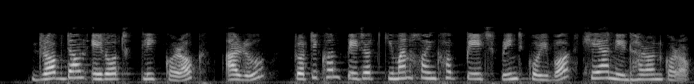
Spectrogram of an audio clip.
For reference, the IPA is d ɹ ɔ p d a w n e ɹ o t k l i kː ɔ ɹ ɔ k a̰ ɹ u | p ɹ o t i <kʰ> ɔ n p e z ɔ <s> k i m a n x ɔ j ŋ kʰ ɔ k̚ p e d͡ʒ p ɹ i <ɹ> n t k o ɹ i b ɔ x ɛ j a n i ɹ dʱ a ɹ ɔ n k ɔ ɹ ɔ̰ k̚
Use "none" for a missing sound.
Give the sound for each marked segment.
kʰ, t, none

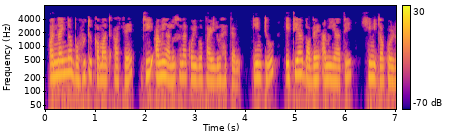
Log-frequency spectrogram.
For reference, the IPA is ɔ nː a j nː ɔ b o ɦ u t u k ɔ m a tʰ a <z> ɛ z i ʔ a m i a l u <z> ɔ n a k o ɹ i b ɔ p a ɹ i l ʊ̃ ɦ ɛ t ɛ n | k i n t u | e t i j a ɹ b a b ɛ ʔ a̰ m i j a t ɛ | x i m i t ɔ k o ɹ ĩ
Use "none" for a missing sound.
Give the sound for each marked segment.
s, s

